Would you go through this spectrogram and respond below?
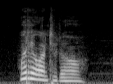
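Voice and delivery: appalling Irish accent, high and loud.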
